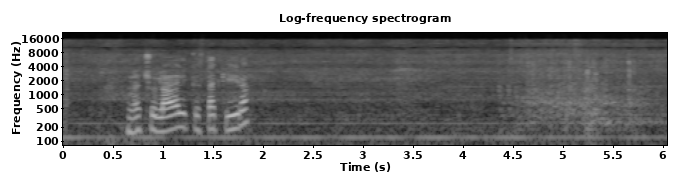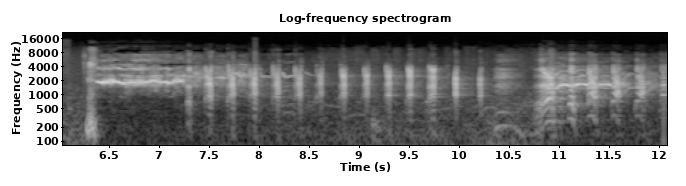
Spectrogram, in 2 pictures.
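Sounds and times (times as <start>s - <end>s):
air conditioner humming: 0.0s - 6.3s
wheezy snickering laugh: 6.4s - 12.0s.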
